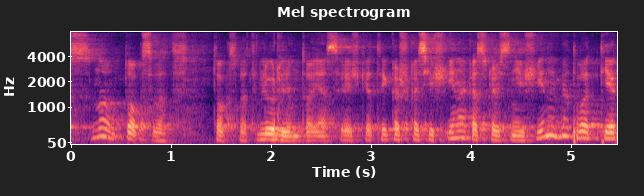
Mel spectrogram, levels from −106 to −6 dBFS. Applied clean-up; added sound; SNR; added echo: neural separator model SepFormer DNS4.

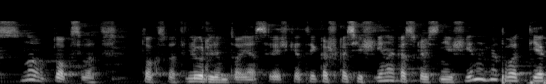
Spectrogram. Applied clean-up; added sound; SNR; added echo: classical method WPE with log-MMSE.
